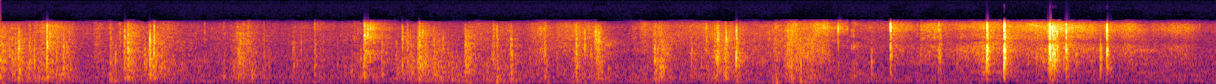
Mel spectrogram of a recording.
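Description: Paper rustling and crinkling as a large folded instruction manual is opened out and spread flat: a run of irregular crackles, a few louder ones about five seconds in.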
